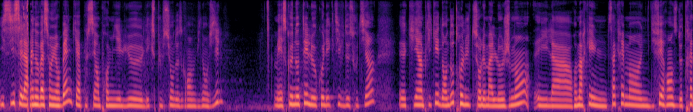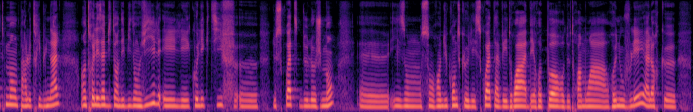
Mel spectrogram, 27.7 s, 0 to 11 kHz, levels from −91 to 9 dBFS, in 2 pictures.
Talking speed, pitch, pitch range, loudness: 175 wpm, 195 Hz, 185-220 Hz, -21 LUFS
